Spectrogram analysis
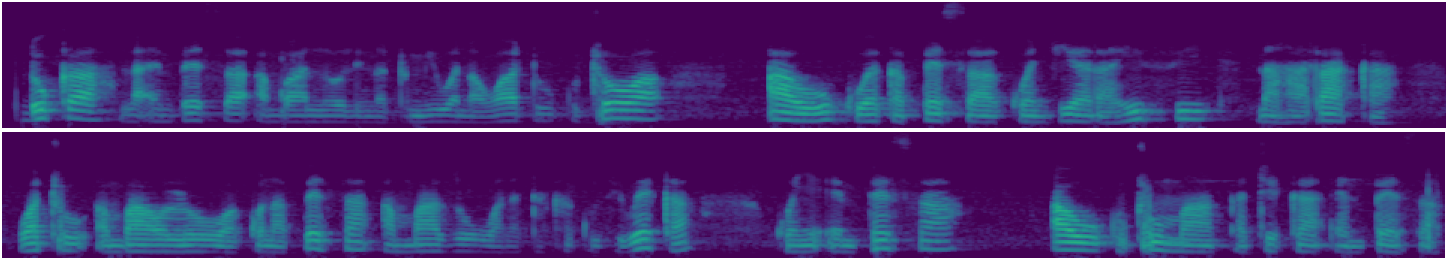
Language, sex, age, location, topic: Swahili, male, 25-35, Wajir, finance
